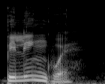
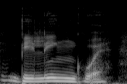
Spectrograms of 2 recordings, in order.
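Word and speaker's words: bilingüe: again pinguino and bilingu so as we can hear the U with the two dots diasis accent mark in Spanish helps us give that gu or gu sound and pronunciation in words in pinguino it would be the GUI sound and then in bilingu it would be the GU sound the last of the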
